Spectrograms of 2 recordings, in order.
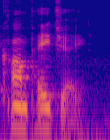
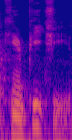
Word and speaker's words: Campeche: It's not peach, it's peach. Compache the Bay of Campeche. For years, I've been calling it Bay of Campeche.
